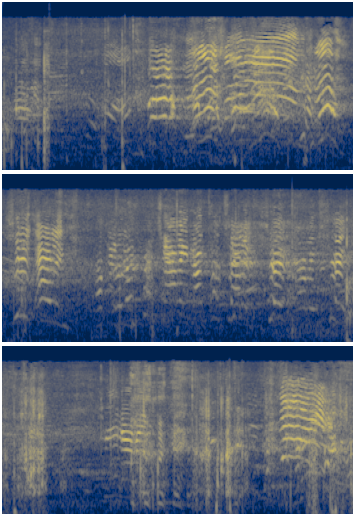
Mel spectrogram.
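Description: Girls and women shouting, squealing and laughing over one another during a group game, with a few sharp knocks in the last few seconds.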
